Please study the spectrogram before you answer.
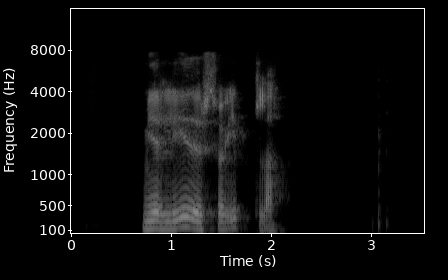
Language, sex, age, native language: Icelandic, male, 20-29, Icelandic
